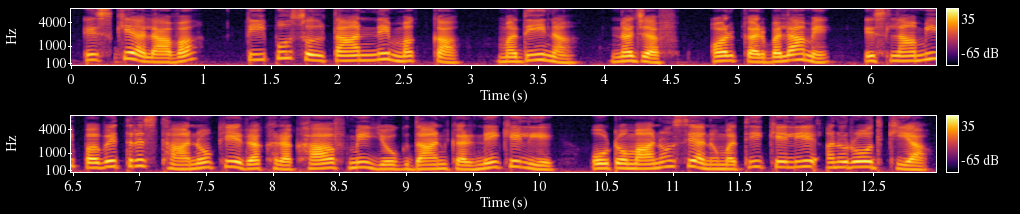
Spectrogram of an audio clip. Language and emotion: Hindi, neutral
